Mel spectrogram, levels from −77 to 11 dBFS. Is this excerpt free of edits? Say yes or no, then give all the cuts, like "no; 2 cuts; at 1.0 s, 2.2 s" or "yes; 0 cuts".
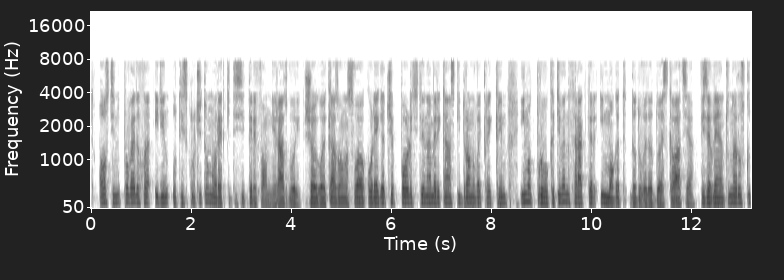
yes; 0 cuts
